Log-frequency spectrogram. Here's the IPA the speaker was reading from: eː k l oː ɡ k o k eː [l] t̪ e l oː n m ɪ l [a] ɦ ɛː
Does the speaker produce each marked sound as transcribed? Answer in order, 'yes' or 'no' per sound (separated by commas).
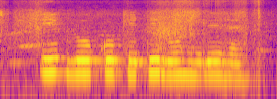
no, no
